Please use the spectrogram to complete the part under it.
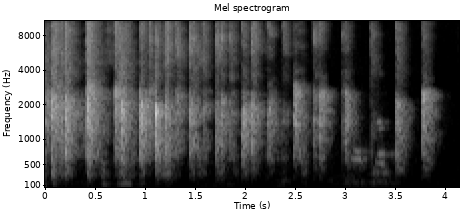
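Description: A small audience claps after a performance, each clap sharp and separate in a loose, quick run that thins toward the end and stops, heard fairly quietly in a room.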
